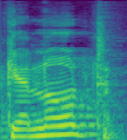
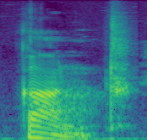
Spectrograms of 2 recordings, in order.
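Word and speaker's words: can't: আই ক্যানট, ক্যানটটাকে আমরা ছোট করে কী লিখতে পারি, কান্ট। এটাকে কিন্তু ক্যান্ট বলে না, হ্যাঁ এটা হচ্ছে কান্ট, উচ্চারণটা হবে কান্ট, সেটা হচ্ছে ক্যানট।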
